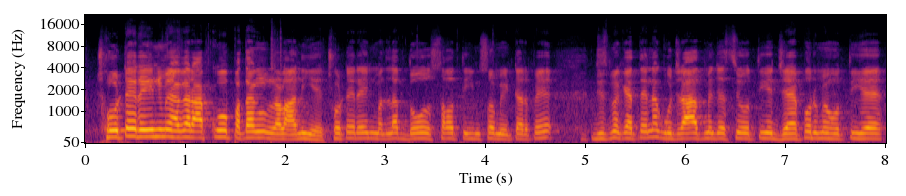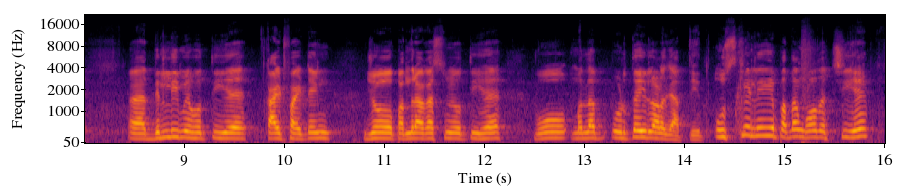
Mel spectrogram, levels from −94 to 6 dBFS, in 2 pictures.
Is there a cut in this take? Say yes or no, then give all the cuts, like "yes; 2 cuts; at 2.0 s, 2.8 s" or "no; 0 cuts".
no; 0 cuts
